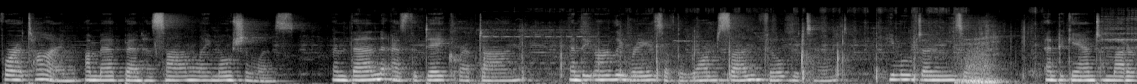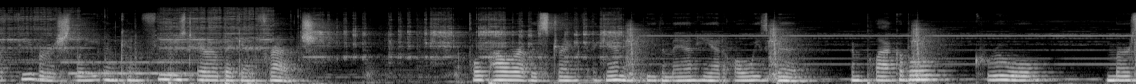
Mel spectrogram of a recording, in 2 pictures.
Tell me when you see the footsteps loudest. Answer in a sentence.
The volume of the footsteps peaks at 10 seconds.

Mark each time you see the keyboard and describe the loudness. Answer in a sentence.
The keyboard can't be heard in this clip.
